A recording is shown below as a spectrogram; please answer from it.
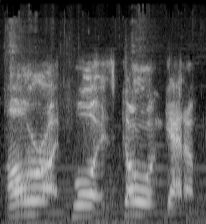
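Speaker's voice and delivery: loud gruff orc command; rally the troops as an orc; orc boss voice. Acted. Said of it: "the orc goes ahead and says".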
